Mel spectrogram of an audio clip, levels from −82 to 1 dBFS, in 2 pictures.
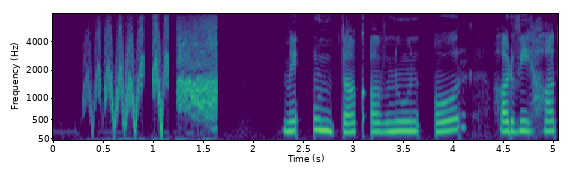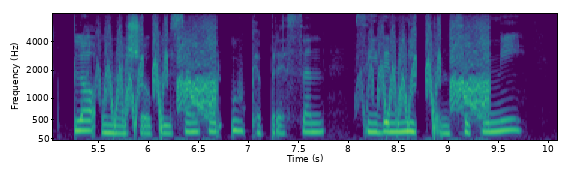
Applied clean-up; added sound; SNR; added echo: none; Scratching (performance technique); 2 dB; none.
